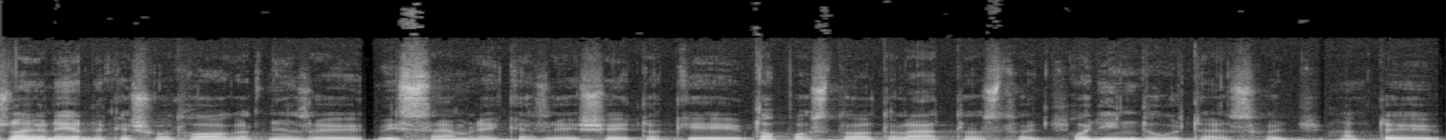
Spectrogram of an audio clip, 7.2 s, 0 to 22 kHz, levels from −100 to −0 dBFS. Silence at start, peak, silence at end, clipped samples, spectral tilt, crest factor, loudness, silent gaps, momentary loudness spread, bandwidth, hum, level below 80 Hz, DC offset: 0 s; -6 dBFS; 0 s; under 0.1%; -5.5 dB/octave; 18 dB; -25 LUFS; none; 8 LU; 19 kHz; none; -28 dBFS; under 0.1%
